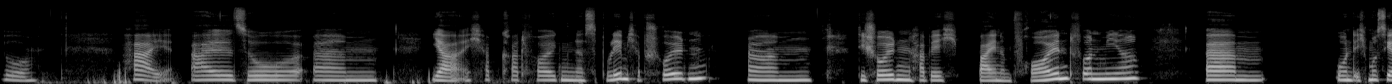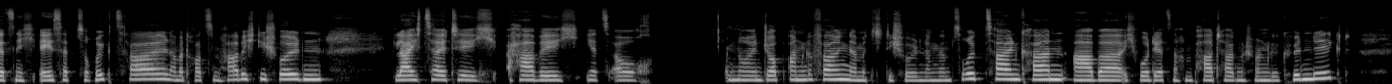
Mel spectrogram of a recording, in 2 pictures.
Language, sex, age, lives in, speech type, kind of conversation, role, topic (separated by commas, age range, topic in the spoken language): German, female, 25-29, Germany, conversation, advice, user, Wie kannst du deine Finanzen neu ordnen, Schulden abbauen und einen Sparplan erstellen?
